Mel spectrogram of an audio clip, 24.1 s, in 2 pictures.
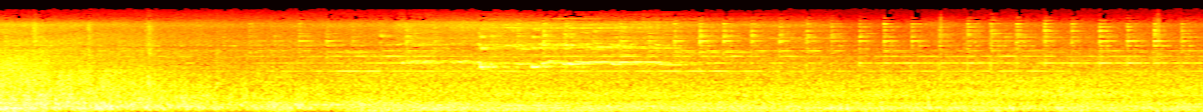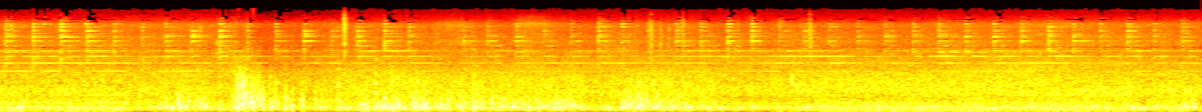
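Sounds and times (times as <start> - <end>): train cars rolling: 0.0 - 24.0
wheel squeal: 2.8 - 7.6.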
